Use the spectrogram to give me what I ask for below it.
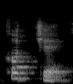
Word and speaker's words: coche: And then CO, back to the hard sound, K sound, coche.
